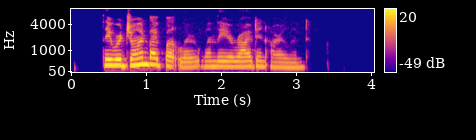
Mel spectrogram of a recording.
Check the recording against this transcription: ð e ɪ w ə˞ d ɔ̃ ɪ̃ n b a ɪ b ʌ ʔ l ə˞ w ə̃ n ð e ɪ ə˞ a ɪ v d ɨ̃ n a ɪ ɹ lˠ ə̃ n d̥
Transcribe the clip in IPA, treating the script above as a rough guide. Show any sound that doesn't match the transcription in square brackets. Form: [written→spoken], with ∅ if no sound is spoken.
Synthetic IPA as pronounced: ð e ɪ w ə˞ [d→d͡ʒ] ɔ̃ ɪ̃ n b a ɪ b ʌ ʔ l ə˞ w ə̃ n ð e ɪ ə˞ a ɪ v d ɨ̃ n a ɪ ɹ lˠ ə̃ n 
